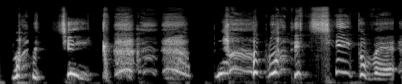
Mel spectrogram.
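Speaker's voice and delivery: high, slow words through real laughter; laughing outrage. Real, not acted. Laughing to her friend about the cheeky guy. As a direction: laugh it out in disbelief.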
